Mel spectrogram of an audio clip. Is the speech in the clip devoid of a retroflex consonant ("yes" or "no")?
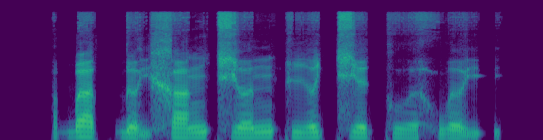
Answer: yes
